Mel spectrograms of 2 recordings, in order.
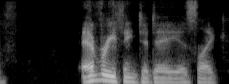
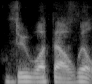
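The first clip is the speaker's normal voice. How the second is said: plain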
